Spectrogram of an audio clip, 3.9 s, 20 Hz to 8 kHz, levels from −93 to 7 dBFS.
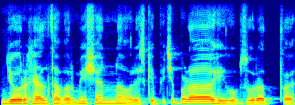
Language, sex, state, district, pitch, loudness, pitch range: Hindi, male, Delhi, New Delhi, 130 Hz, -16 LUFS, 125-145 Hz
